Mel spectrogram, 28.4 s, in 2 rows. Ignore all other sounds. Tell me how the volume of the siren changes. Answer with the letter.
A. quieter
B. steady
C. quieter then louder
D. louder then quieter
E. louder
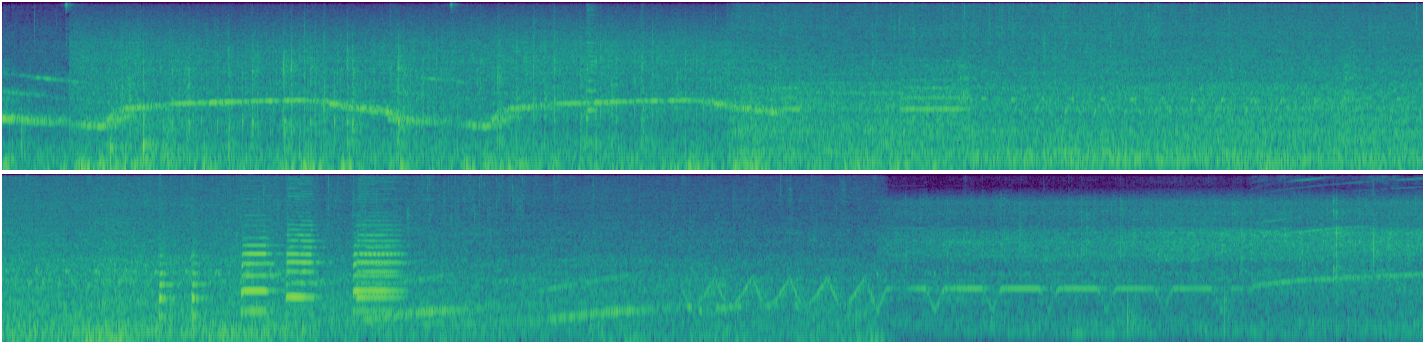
A.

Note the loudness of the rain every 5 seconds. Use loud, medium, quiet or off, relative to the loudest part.
loud, loud, loud, loud, medium, loud.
